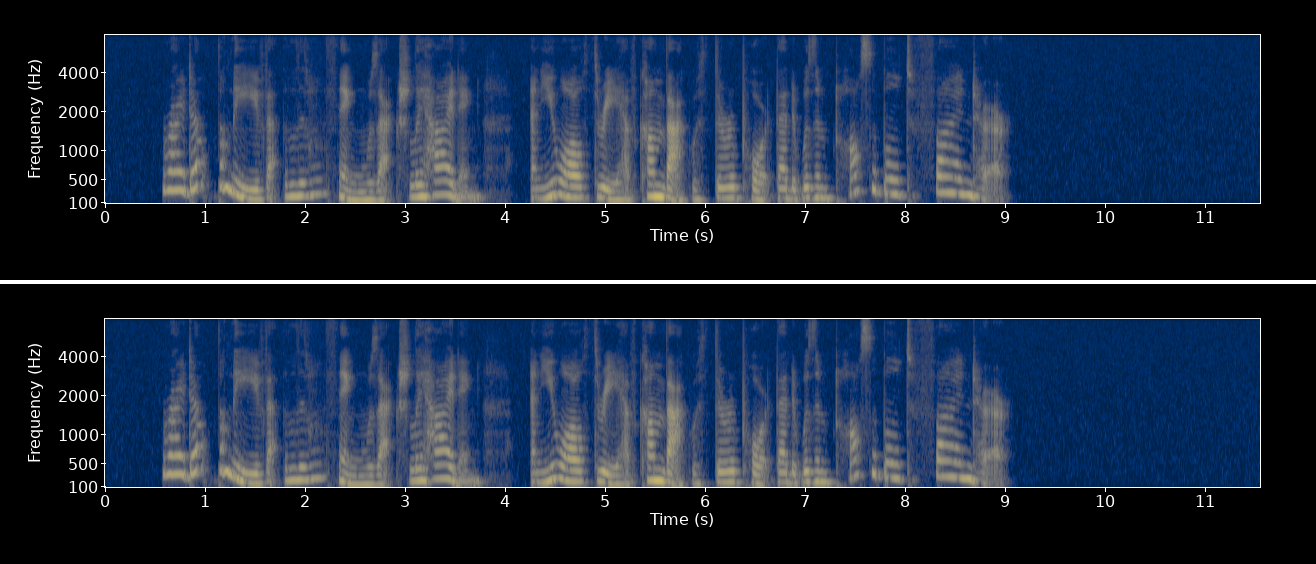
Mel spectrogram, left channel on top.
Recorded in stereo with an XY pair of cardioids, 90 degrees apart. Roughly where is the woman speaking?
Ahead.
